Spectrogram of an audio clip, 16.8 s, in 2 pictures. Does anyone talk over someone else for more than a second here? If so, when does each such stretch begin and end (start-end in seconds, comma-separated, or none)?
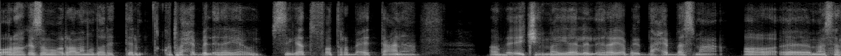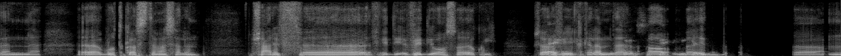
13.9-15.5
